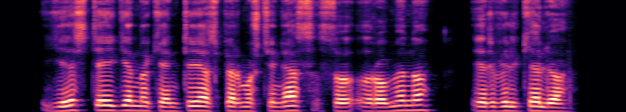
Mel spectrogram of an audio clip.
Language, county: Lithuanian, Marijampolė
